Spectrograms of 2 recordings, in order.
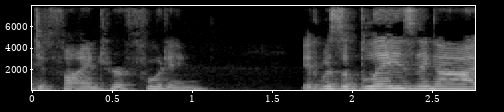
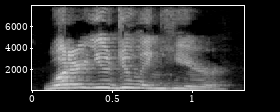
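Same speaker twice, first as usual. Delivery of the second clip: much louder, higher angry demand; 5 semitones higher, 11 dB louder than usual. A narrator's reading. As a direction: drive the question like a nail. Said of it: "he demanded".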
